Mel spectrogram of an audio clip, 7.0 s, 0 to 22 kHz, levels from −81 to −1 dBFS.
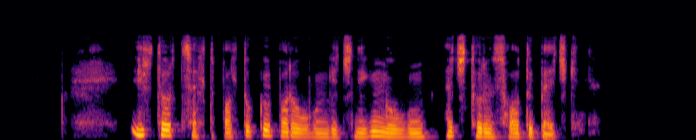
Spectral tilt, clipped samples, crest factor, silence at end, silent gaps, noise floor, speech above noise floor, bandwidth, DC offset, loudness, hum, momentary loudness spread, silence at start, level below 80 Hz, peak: -6 dB/octave; under 0.1%; 20 dB; 1.2 s; 1.18-1.30 s, 2.18-2.22 s; -42 dBFS; 22 dB; 8 kHz; under 0.1%; -21 LUFS; none; 11 LU; 0.8 s; -58 dBFS; -2 dBFS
